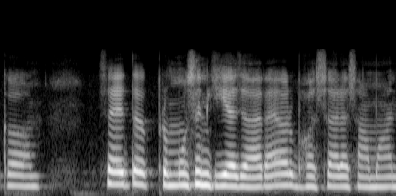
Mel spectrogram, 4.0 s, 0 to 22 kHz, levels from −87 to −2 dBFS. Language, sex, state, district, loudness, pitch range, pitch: Hindi, female, Uttar Pradesh, Lalitpur, -16 LUFS, 205-235 Hz, 220 Hz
